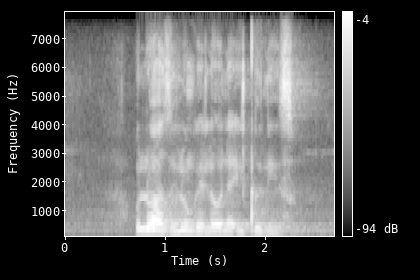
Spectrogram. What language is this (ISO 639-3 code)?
zul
